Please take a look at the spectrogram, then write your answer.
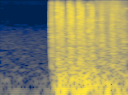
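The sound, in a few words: gunfire in a video game deathmatch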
